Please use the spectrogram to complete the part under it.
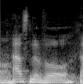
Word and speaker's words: Aznavour: How do you pronounce his name? – Aznavour.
